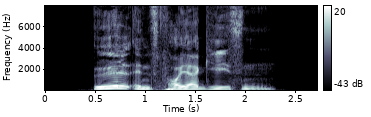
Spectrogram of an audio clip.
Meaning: to add fuel to the fire
- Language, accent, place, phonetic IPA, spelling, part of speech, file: German, Germany, Berlin, [ˌøːl ɪns ˈfɔɪ̯ɐ ˈɡiːsn̩], Öl ins Feuer gießen, phrase, De-Öl ins Feuer gießen.ogg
